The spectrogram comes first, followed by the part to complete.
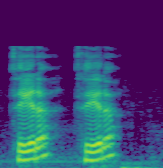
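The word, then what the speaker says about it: θήτα: Theta is pronounced like TH in theology.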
